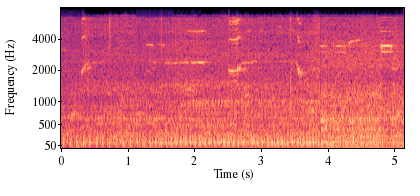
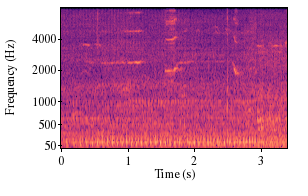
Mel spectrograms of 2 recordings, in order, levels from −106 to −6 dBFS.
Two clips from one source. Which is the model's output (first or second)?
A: second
